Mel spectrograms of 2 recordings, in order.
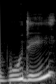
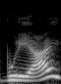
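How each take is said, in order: First: The word ends in a single 'ee' sound. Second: The word ends with an added 'eye' sound. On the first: "some pe- people pronounce uh" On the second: "some pe- people pronounce it as Woody I because it's got double I"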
